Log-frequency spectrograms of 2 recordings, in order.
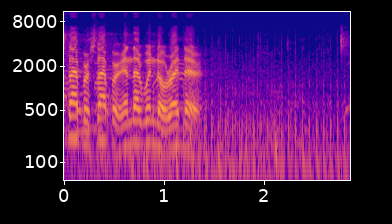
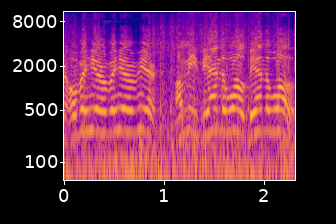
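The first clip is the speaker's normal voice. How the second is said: raised urgent callout; combat callout; 7 semitones higher, 4 dB louder, faster than usual. Real, not acted. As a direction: call your squad over fast. Calling team to position mid-fight.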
